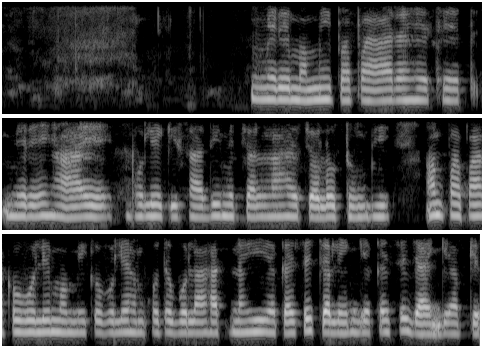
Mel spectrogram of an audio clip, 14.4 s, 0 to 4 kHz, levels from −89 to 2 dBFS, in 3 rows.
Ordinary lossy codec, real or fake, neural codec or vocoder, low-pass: none; fake; codec, 16 kHz, 4 kbps, FreqCodec, larger model; 3.6 kHz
